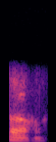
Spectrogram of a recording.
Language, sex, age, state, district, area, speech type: Kannada, male, 45-60, Karnataka, Udupi, rural, conversation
